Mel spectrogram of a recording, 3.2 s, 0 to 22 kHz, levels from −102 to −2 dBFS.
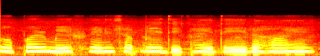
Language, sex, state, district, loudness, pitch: Hindi, female, Arunachal Pradesh, Longding, -11 LUFS, 240 Hz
